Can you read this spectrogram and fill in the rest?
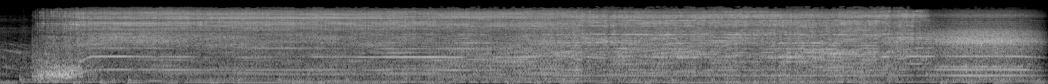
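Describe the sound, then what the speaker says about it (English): Scrap wood cut with a power saw for a clamp rack, a loud, sustained whining buzz of the blade biting through the board, close and continuous for about ten seconds. "Then I cut some scrap wood to modify the back of the rack."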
